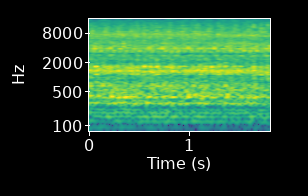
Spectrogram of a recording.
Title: Рено меган 2 стук двигателя 1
